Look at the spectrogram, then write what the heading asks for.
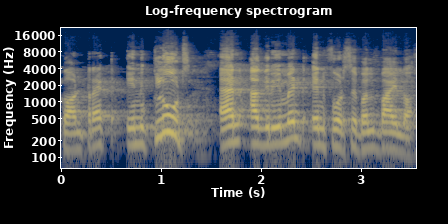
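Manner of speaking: slow read, "includes" leaned on; stress on includes. Shown as a demonstration. Teacher contrasting two readings for students, slow with "includes" stressed. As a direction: read it slowly, pressing on "includes". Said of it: "अगर मैं पढ़ता हूं इसको ऐसे".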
